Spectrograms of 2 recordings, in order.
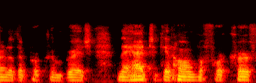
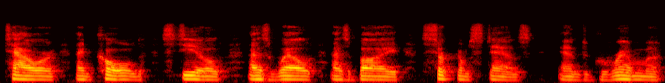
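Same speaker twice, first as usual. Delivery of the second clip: poem recitation; 7 semitones higher, slower than usual. Acted. Poet telling of five thousand protesters trapped, solemn declamation. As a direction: declaim each phrase with deliberate pauses.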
